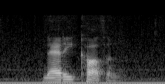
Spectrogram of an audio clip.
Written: natti

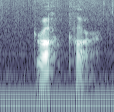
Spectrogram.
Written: draghkar

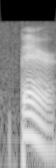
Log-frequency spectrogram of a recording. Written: bayr

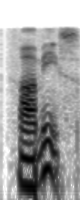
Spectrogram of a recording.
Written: amys

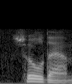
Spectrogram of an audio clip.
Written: suldam

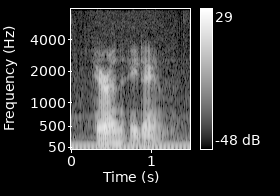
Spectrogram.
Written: heran

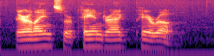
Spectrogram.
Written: berelain

